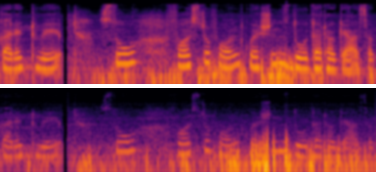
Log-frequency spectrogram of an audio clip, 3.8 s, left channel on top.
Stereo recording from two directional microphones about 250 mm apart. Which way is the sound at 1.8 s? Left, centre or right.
Left.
